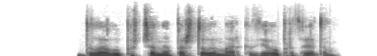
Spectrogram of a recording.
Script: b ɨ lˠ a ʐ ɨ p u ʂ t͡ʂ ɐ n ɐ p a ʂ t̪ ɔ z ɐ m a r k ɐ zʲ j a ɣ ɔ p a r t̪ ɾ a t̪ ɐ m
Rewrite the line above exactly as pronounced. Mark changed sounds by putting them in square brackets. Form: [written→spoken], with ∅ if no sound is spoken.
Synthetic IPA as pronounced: b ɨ lˠ a [ʐ→v] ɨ p u ʂ t͡ʂ ɐ n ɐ p a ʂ t̪ ɔ [z→v] ɐ m a r k ɐ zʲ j a ɣ ɔ p a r t̪ ɾ [a→ɛ] t̪ ɐ m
